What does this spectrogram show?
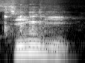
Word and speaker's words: dinghy: a dingy veranda and no not dingy sorry not gingee in like dark and dingy sorry oh my wrong pronunciation yes dinghy a dinghy a little dingy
